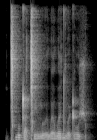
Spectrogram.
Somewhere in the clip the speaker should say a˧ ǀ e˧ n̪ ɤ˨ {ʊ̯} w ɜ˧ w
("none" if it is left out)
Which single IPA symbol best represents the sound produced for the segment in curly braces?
ə̯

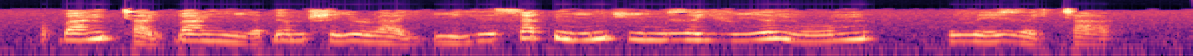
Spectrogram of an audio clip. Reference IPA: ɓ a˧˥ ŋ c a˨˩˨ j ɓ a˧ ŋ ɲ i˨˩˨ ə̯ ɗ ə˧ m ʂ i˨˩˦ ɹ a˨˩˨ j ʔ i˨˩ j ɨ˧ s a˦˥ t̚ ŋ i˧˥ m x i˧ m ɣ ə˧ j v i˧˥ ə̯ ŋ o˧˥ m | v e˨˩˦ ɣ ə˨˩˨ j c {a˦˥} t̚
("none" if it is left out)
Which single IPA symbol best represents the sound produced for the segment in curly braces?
a˨˩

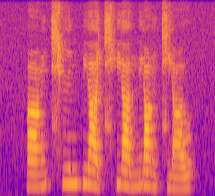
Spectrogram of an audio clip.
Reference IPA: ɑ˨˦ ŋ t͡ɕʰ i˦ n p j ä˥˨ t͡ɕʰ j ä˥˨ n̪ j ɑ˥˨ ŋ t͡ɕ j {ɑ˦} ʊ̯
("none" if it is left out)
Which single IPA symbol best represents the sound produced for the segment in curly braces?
ɑ˨˦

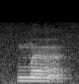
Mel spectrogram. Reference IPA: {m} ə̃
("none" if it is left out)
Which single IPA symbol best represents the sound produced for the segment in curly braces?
m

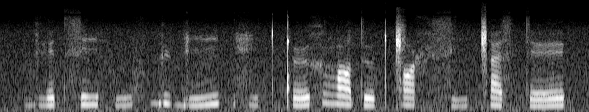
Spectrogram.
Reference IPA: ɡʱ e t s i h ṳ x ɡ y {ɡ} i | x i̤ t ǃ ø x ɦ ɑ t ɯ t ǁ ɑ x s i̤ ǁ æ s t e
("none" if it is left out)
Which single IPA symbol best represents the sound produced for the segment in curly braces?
ɡ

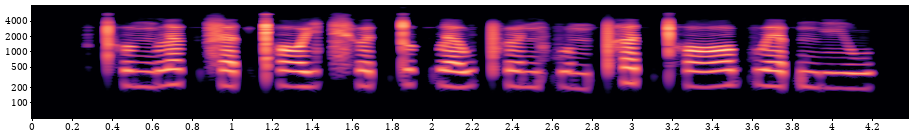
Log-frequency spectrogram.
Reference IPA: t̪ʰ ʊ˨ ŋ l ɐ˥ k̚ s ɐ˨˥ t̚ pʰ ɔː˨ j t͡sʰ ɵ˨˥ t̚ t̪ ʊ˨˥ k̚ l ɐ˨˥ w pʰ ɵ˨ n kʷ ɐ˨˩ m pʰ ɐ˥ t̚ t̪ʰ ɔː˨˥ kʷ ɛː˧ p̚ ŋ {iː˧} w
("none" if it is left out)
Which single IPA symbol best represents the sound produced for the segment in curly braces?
iː˨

